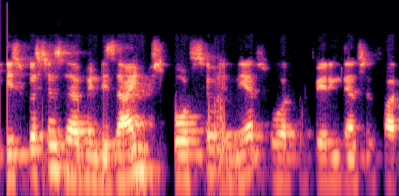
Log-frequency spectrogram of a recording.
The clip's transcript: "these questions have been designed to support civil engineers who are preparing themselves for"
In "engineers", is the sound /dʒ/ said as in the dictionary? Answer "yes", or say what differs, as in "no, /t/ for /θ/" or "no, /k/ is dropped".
no, /dʒ/ is dropped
